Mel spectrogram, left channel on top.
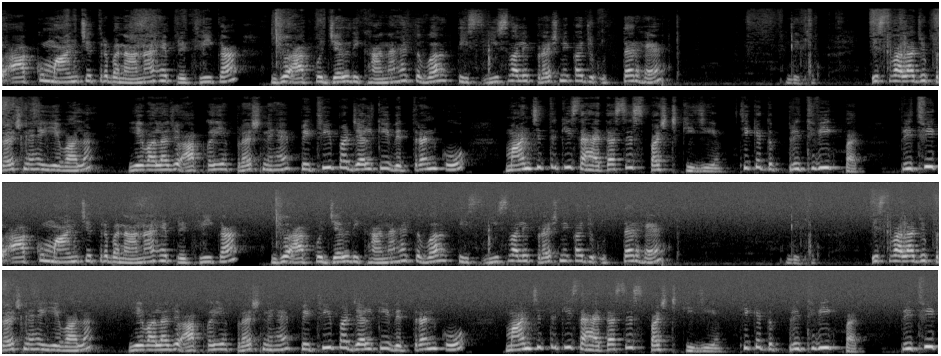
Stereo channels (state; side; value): noise; right; hiss, 6 dB below the sound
